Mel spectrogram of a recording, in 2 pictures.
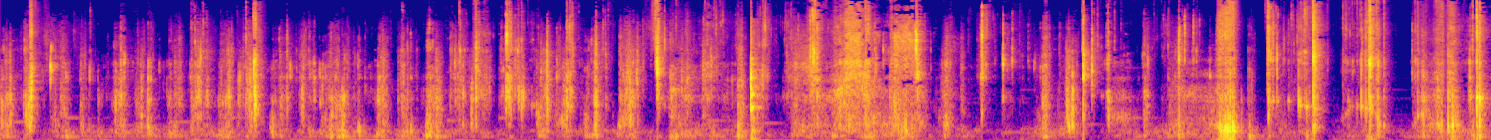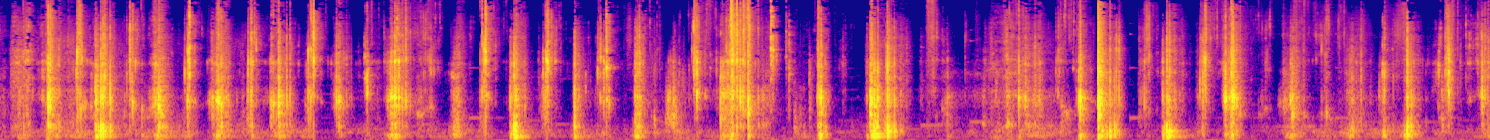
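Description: Close-miked chewing of mouthfuls of spicy seafood, with a steady run of short, sharp crunches, several each second.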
